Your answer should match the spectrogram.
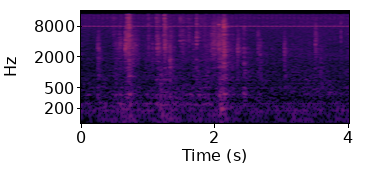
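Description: Faint scattered clicks and light knocks of a small box being handled and opened, the strongest two about a second apart.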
